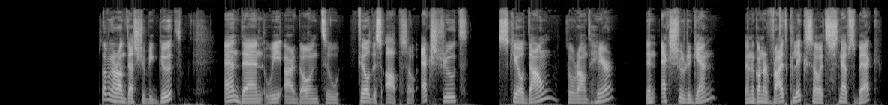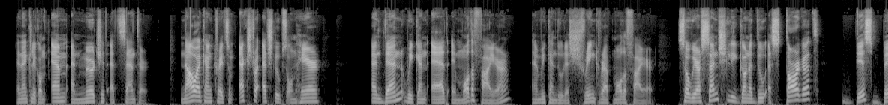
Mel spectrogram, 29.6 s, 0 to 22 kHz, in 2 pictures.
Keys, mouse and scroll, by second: 1.9-3.1 scroll down 2, 3.1 KP_1, 3.9-4.2 scroll up 2, 4.2 Tab, 4.7-6.6 scroll up 1, 7.0 e, 15.5 m, 18.0 ctrl+r, 21.0 Tab, 22.4-25.0 drag, 25.0-25.4 scroll down 3, 25.4-26.0 middle drag, 26.0-27.9 scroll up 1, 27.9 click.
